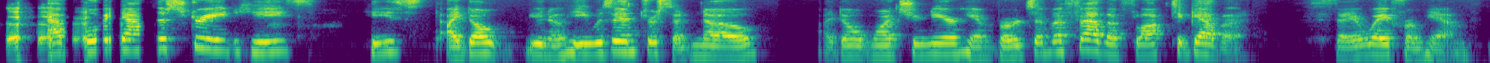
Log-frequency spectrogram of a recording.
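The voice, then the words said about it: Put-on New England accent. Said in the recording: “in her New England accents ... Perfectly said with the New England accent.”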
